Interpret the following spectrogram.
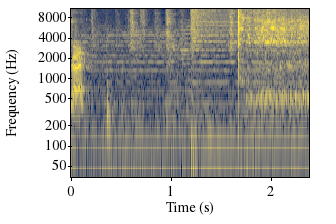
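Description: Bar soda gun spraying soda water into a glass of ice: a hiss that starts suddenly just over a second in and keeps going, over background music.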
